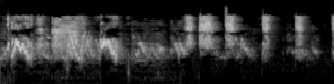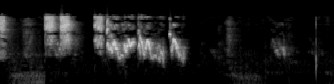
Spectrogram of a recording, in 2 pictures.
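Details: Budgerigar giving a fast run of scratchy chirps and warbled notes, many short clicks and tweets packed together, ending in a few soft faint notes.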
